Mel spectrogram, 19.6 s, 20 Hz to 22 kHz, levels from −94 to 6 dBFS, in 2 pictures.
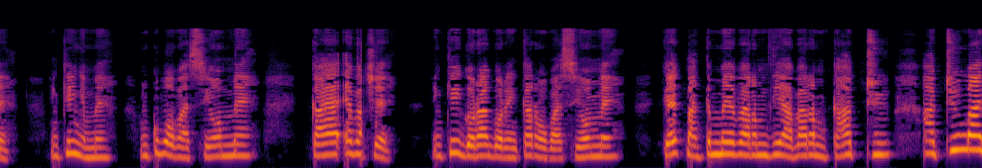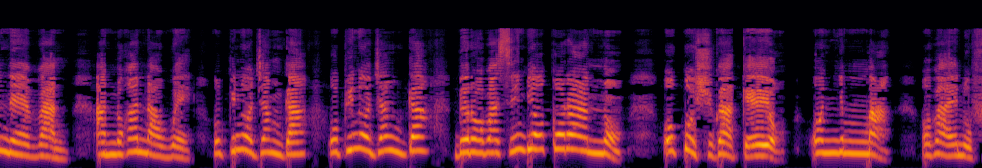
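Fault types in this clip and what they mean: HE-AAC compression: Throughout the speech, s sounds come out gritty and lispy with a metallic edge, and nothing reaches above 11.8 kHz. This is likely heavy HE-AAC coding at around 16 kbps, which copies lower bands upward to fake the treble instead of coding it.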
